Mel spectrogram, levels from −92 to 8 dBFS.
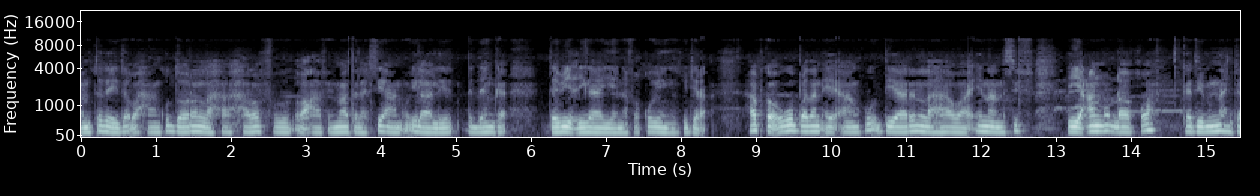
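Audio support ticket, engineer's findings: AAC compression, throughout the speech. Audibly dull and smeared, with a warbling, fizzy texture on sustained vowels and sibilants. Spectrogram: hard shelf, nothing above 10 kHz, with gappy, blotchy bands below it. Likely an AAC-LC encode, with damage that fits a bitrate around 32 kbps. Coarse quantisation against the hearing model strips fine high-frequency detail.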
